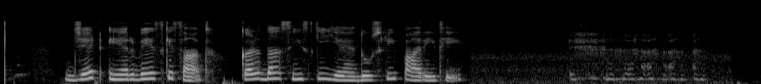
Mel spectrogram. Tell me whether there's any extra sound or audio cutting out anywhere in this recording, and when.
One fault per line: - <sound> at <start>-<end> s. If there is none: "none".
- laugh at 5.6-7.2 s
